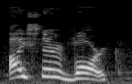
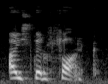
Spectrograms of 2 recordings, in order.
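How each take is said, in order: First: It is said with an English accent. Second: It is said with an Afrikaans accent. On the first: The speaker calls it wrong. "this is a very wrong pronunciation" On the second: The speaker calls it right. "how you would actually pronounce that is"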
